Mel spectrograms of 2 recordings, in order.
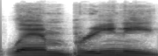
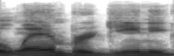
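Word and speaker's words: Lambrini: I went to go see the Lamborini girls who I had mispronounced as the Lamborghini girls because if you read it, if you kind of site readad that word Lamborini, it kind of almost looks like Lamborghini.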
